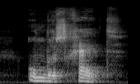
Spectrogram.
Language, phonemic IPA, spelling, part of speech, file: Dutch, /ˌɔndərˈsxɛi̯t/, onderscheidt, verb, Nl-onderscheidt.ogg
- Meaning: inflection of onderscheiden: 1. second/third-person singular present indicative 2. plural imperative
